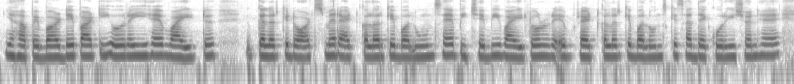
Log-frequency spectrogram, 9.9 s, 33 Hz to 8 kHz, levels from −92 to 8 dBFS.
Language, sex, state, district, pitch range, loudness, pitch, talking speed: Hindi, female, Bihar, Saharsa, 195-215 Hz, -35 LUFS, 205 Hz, 175 wpm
